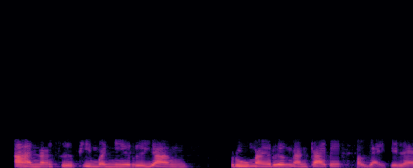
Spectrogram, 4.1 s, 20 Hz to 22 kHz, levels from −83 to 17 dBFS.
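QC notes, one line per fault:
throughout: iLBC codec. Sound is band-limited to roughly 250 Hz to 3.7 kHz, with a plainly rough, synthetic edge, which fits iLBC's 13.33 kbps, 30 ms frame mode.
0.45 to 0.49 s: lost iLBC frames. A brief held buzzy vowel of about 30 ms, one frame's worth, then clean recovery with no smeared tail afterwards.
3.33 to 3.58 s: lost iLBC frames. Scattered repeated pitch cycles mixed with noise, longest stretch about 150 ms and fading, then immediate recovery because each frame decodes independently.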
